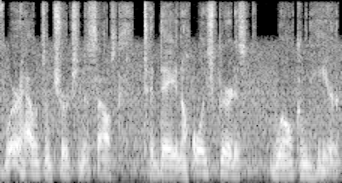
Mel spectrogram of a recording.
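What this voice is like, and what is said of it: Hoarse, strained voice. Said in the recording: “it sounds like I'm losing my voice.”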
